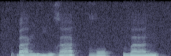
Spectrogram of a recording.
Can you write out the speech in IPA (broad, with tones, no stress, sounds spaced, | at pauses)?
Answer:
ɓ a˧ ŋ v i˨˩ w ɣ a˦˥ k̚ | ɣ ɔ˨˩ k̚ | v a˧ n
